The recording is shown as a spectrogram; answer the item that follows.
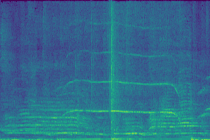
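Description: A rock band playing live, the singer holding long shouted notes into the microphone over the bass and drums; each held note sags in pitch as it ends, and the low end drops out for a moment near the end.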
